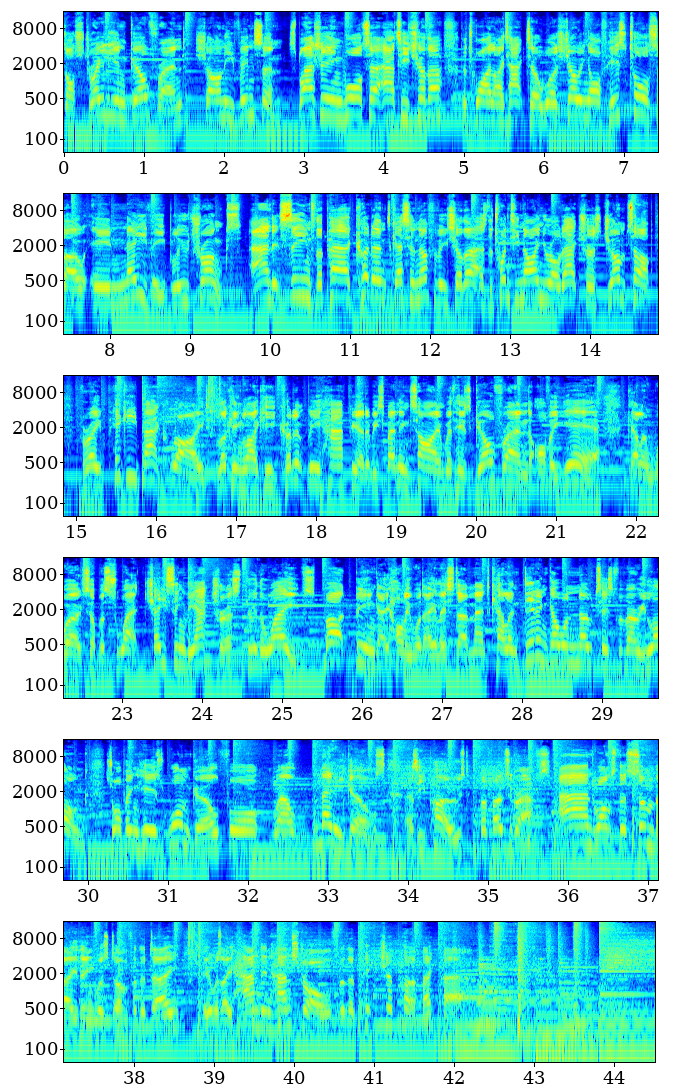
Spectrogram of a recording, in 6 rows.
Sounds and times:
Speech: 0:00.0 - 0:42.4
Music: 0:00.0 - 0:44.5.

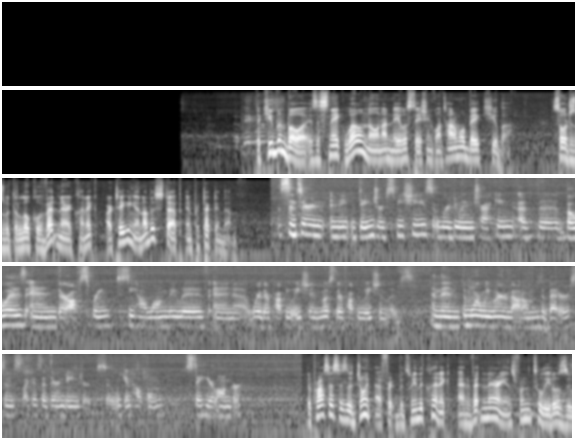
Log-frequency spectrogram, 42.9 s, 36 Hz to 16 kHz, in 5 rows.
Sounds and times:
Speech: 0:12.0 - 0:16.3, 0:16.9 - 0:20.7, 0:21.3 - 0:38.0, 0:39.0 - 0:42.9.

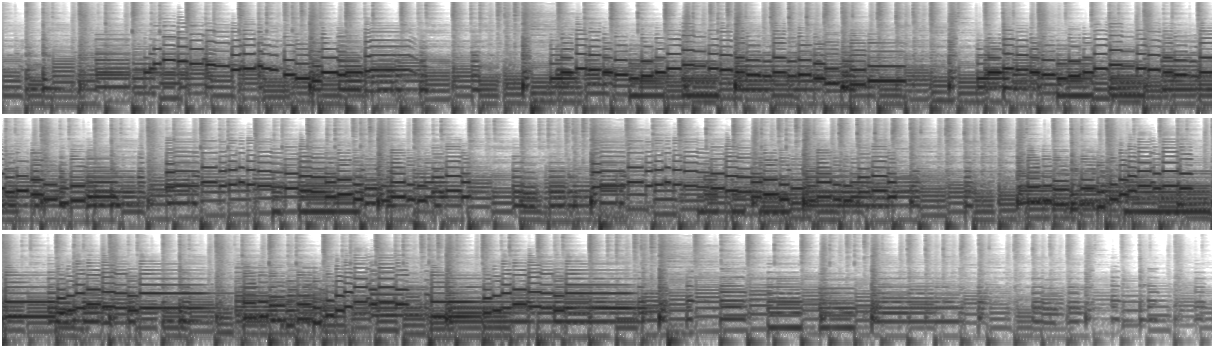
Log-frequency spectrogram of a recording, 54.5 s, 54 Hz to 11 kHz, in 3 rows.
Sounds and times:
Electric guitar: 0:00.0 - 0:54.4
Strum: 0:00.0 - 0:54.4.

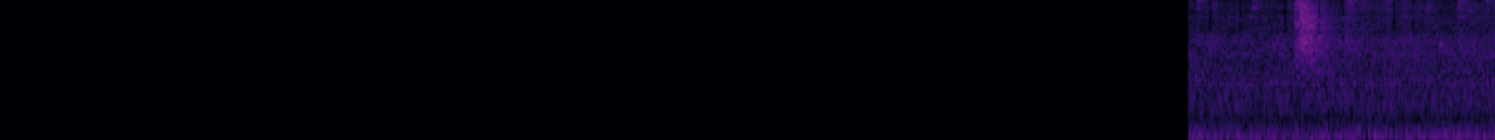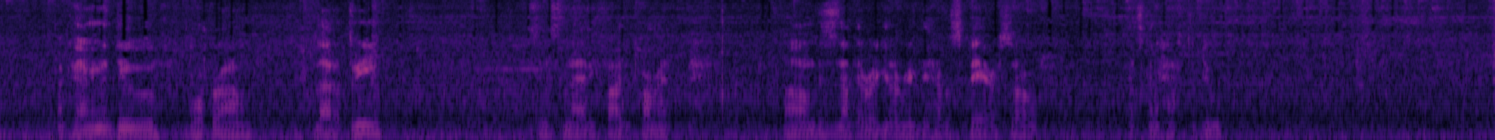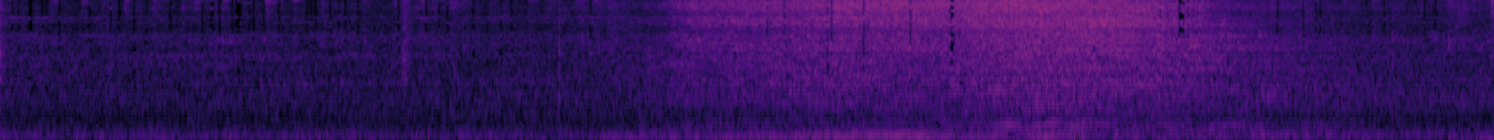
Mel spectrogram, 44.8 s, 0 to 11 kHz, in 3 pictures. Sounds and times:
Vehicle: 0:11.9 - 0:44.8
Speech: 0:15.5 - 0:18.8, 0:20.2 - 0:22.0, 0:22.8 - 0:25.4, 0:26.2 - 0:27.3.

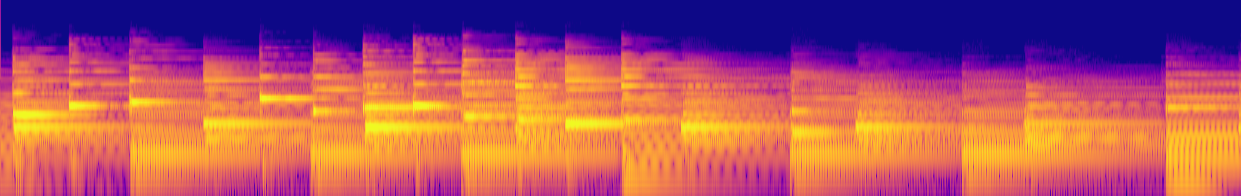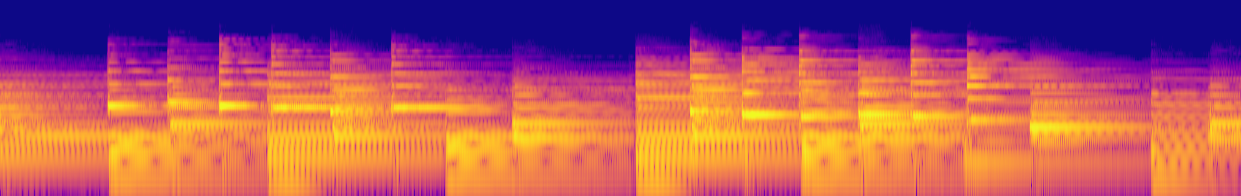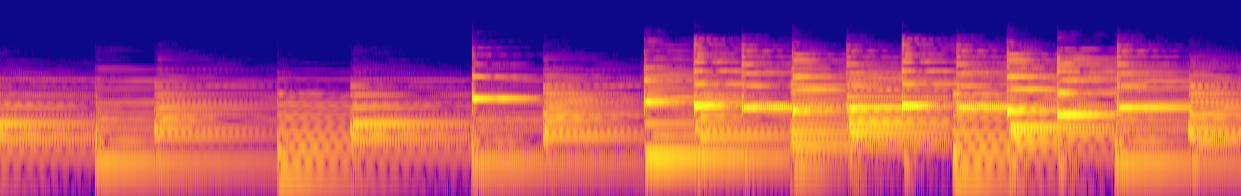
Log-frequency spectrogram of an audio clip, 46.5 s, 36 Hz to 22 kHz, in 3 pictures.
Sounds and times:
Music: 0:00.0 - 0:46.5.

